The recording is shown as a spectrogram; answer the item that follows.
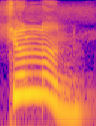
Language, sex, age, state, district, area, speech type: Kashmiri, female, 18-30, Jammu and Kashmir, Baramulla, rural, read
